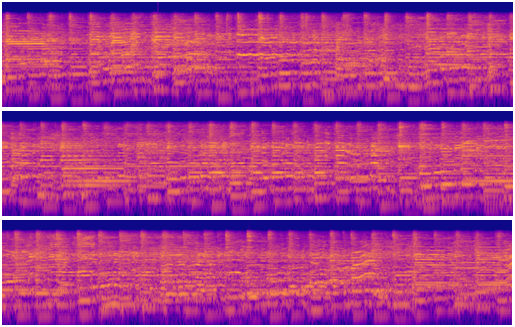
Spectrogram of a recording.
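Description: Live country band playing an instrumental passage without vocals: guitar over upright bass, with a steady, quick beat.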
